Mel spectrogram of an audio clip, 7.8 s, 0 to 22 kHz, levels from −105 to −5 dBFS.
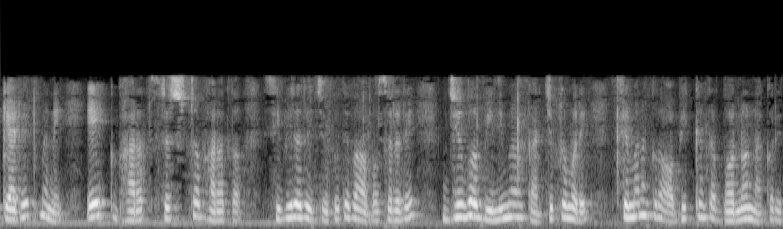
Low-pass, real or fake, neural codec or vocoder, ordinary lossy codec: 5.4 kHz; real; none; AAC, 32 kbps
